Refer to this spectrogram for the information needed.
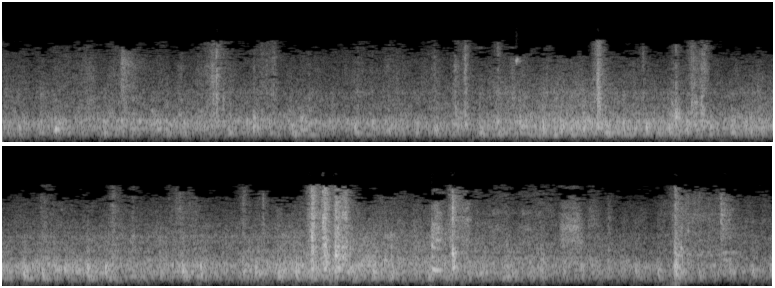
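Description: A moving train rumbles steadily, with sharp metallic clicks and clacks from the rails breaking through at irregular intervals; fairly loud, with no voices.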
